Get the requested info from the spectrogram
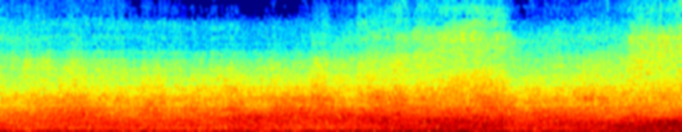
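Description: Steady wind buffeting the microphone, a fluttering rumble with no distinct sounds standing out.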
